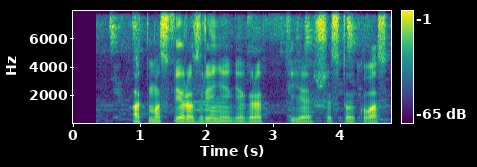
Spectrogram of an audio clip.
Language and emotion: Russian, neutral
